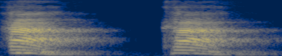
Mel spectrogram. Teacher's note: untuk yang kaf ini pangkal lidahnya turun pangkal lidahnya turun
